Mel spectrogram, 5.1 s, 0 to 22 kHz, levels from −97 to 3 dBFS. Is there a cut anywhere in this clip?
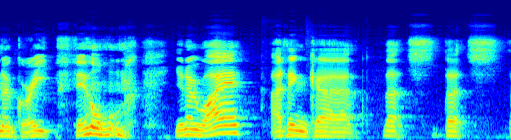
yes; 1 cut; at 2.6 s

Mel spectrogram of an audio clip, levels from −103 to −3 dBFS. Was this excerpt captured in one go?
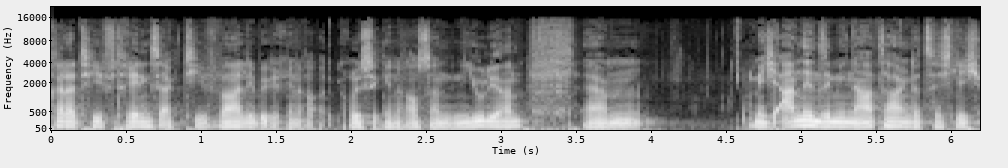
yes; 0 cuts

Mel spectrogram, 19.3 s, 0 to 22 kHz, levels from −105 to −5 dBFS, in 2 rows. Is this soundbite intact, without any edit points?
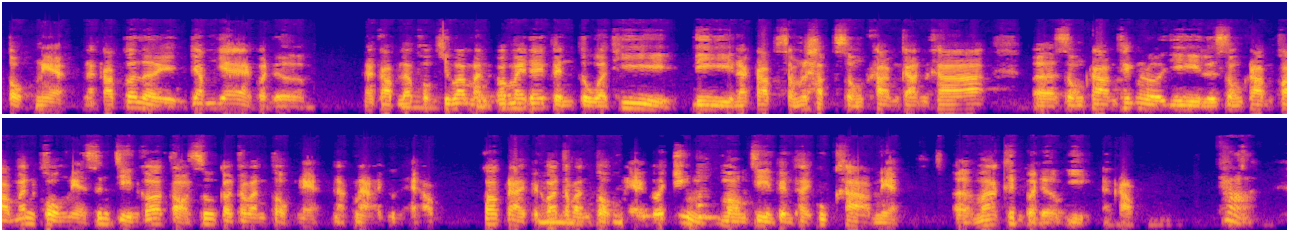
yes; 0 cuts

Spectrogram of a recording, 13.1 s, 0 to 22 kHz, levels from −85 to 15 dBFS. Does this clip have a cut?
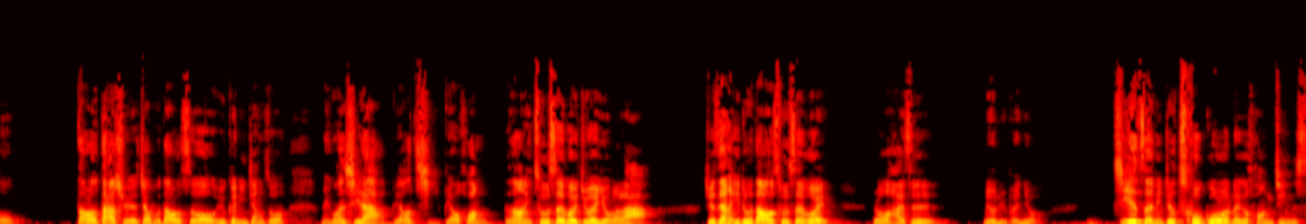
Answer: no; 0 cuts

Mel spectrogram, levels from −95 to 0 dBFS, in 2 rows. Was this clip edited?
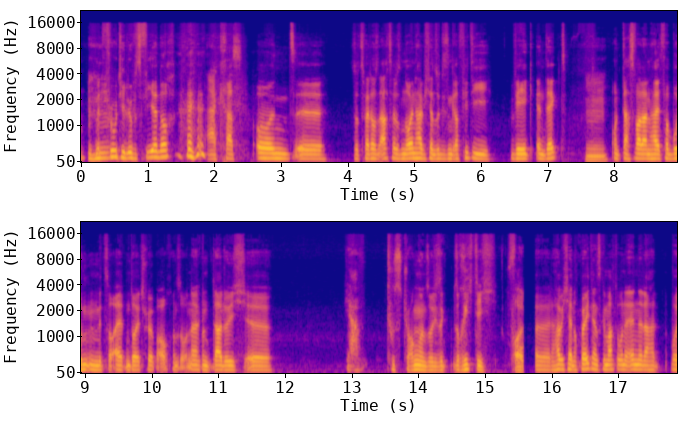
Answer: yes; 2 cuts; at 10.7 s, 15.5 s

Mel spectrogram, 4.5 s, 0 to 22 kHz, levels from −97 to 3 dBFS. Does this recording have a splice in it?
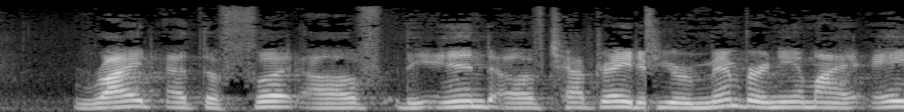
no; 0 cuts

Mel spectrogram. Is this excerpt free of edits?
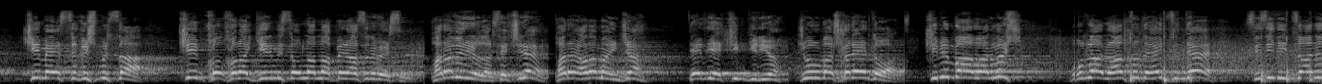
no; 2 cuts; at 1.8 s, 9.1 s

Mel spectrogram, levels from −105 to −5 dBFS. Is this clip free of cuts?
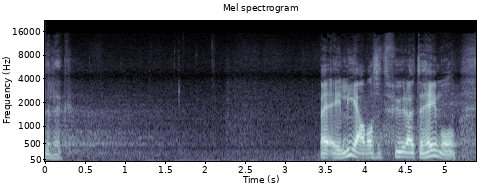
yes; 0 cuts

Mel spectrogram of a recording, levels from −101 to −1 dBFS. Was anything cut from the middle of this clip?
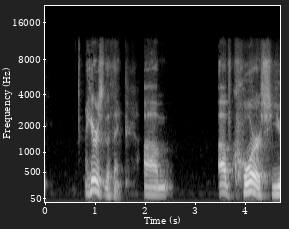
no; 0 cuts

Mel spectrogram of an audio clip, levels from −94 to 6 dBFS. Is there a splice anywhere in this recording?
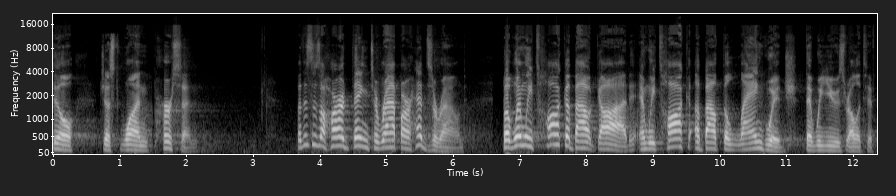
yes; 2 cuts; at 1.5 s, 6.6 s

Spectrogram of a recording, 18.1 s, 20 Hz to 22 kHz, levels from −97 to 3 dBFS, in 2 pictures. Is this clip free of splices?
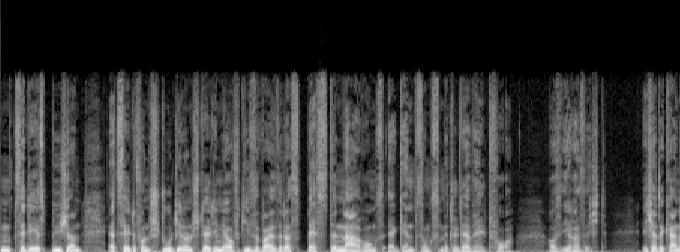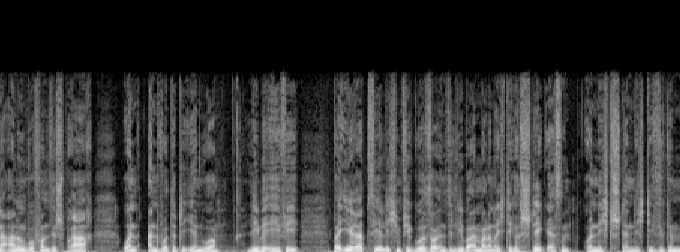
yes; 0 cuts

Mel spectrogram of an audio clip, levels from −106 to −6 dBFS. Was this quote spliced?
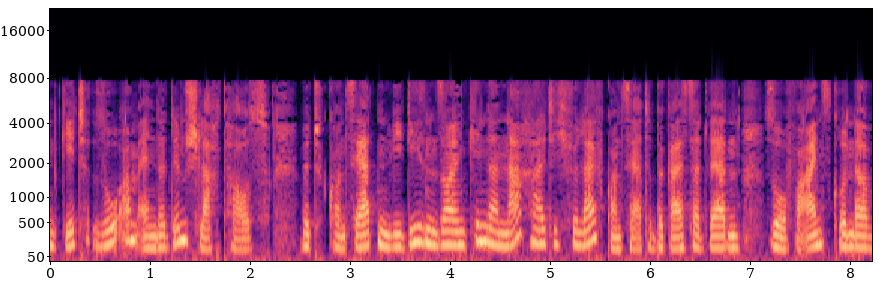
no; 0 cuts

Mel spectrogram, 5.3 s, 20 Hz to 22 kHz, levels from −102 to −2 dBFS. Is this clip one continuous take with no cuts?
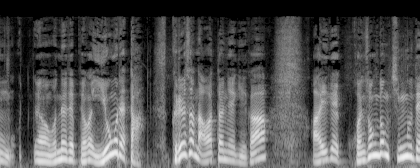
no; 1 cut; at 2.0 s

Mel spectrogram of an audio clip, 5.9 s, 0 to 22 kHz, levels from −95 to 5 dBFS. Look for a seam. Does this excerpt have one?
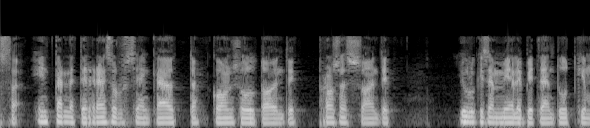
yes; 1 cut; at 2.1 s

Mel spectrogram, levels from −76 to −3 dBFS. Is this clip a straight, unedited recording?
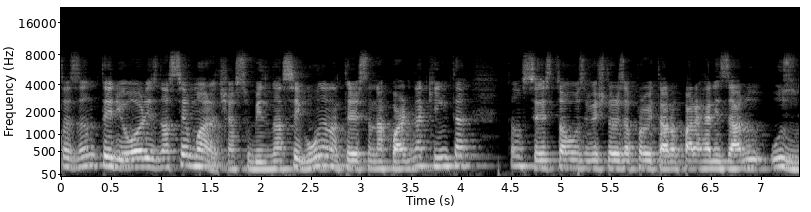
yes; 0 cuts

